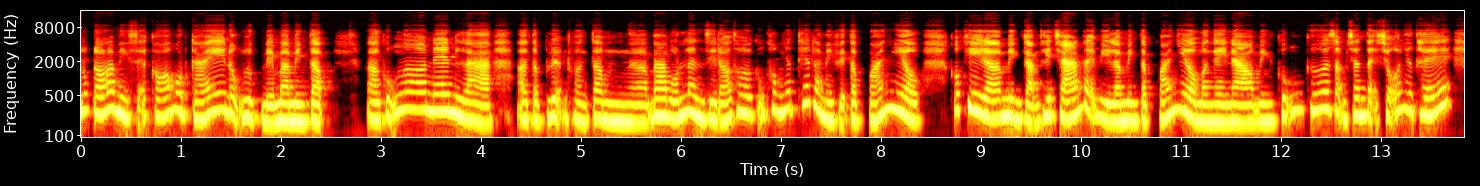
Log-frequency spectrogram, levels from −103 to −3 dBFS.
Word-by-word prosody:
lúc 275 +1 -4
đó 245 -2 +1
là 295 - +1
mình 245 -5 +3
sẽ 220 - -7
có 225 0 -4
một 280 -1 -2
cái 225 +8 0
động 235 -4 -2
lực 210 -2 0
để 175 -2 0
mà 185 +1 +3
mình 180 0 +2
tập, 180 -3 +1 0.4
ờ, 195 -1 -1
cũng, 240 +6 -2
ơ, 290 0 -1
nên 270 -1 +3
là, 190 -7 +2 0.2
ờ, - - -2
tập 190 -1 -4
luyện 215 0 -1
khoảng 195 -3 -5
tầm, 185 -3 0
ờ, 175 0 -3
3-4 225 0 +2
lần 240 -4 +2
gì 200 -1 0
đó 185 +1 -1
thôi, 255 -2 0
cũng 240 - -7
không 255 0 -2
nhất 285 +2 -3
thiết 370 +3 -2
là 290 - +1
mình 195 -3 +1
phải 160 - -5
tập 190 - -1
quá 185 +3 -1
nhiều. 255 -9 +1 0.3
Có 275 - -3
khi 280 -5 +5
là 210 -2 +5
mình 220 -2 +2
cảm 170 -2 +2
thấy 225 - +2
chán 220 +2 +5
tại 320 -5 0
vì 200 -4 0
là 180 0 +3
mình 185 0 +1
tập 180 -1 -2
quá 195 +3 -1
nhiều 265 -6 +1
mà 185 0 0
ngày 180 0 0
nào 175 0 +2
mình 180 0 -2
cũng 255 +7 -4
cứ 290 +1 -1
dậm 270 -8 -2
chân 230 +2 +1
tại 215 - -1
chỗ 225 - -1
như 285 -2 -3
thế, 260 +11 +1
220 Hz, 285 wpm, -19 LUFS, 185-265 Hz, 0.4 s, khi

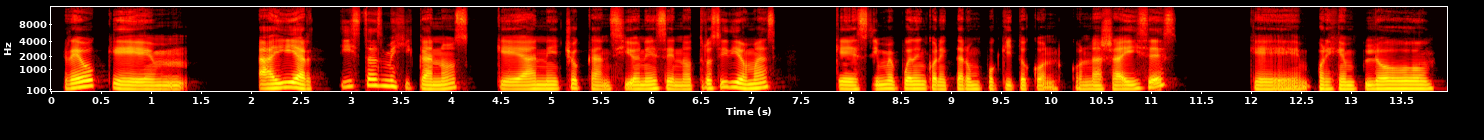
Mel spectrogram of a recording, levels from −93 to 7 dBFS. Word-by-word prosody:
Creo 195 +9 +4
que, 120 -5 +3
mm, 120 0 -2 0.7
hay 150 +5 +5
artistas 185 - 0
mexicanos 155 - -1 0.2
que 125 -1 +1
han 130 +1 +2
hecho 140 +3 -2
canciones 125 +2 -1
en 120 -2 0
otros 120 +5 -3
idiomas 170 0 +2 0.6
que 125 -2 +1
sí 125 +1 -3
me 135 +1 +2
pueden 130 0 +1
conectar 125 0 -1
un 125 0 -1
poquito 120 -1 -6
con, 120 +3 -5
con 120 0 -6
las 120 0 -1
raíces 125 +4 0 0.7
que 120 -1 -2
por 130 - 0
ejemplo, 130 +2 +2
130 Hz, 115 wpm, -24 LUFS, 120-145 Hz, 0.7 s, hay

